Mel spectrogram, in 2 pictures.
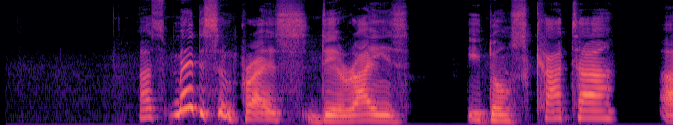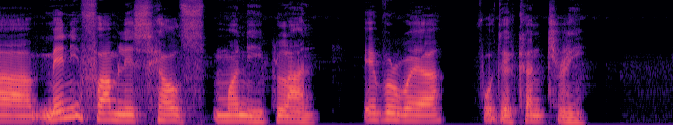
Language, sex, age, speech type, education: Nigerian Pidgin, male, 30-45, spontaneous, tertiary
